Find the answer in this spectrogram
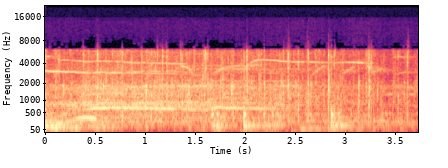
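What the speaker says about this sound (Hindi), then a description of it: "एक बड़ी ताली तो बनती है ना" A large crowd at a PTI political rally in Quetta claps and cheers in a continuous wash of applause. Scattered sharper claps and shouts stand out, and sustained whistle-like tones run through the noise.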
